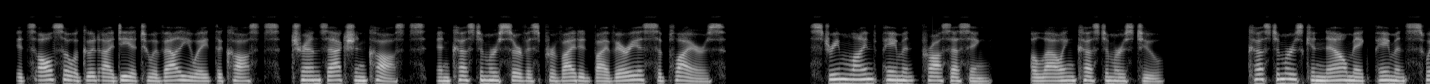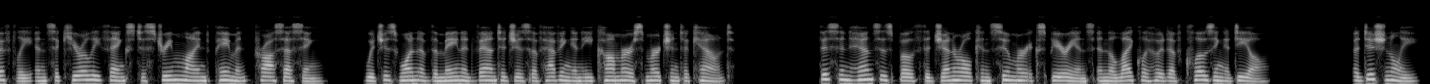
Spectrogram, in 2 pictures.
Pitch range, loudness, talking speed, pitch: 165-195 Hz, -21 LUFS, 140 wpm, 180 Hz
